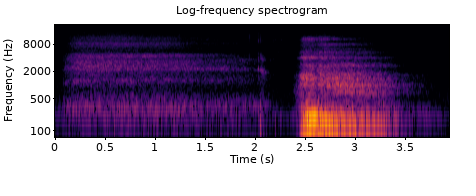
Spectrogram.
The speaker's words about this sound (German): Atme einmal ganz tief und über den Mund wieder aus.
